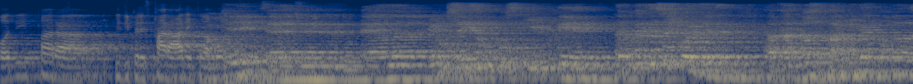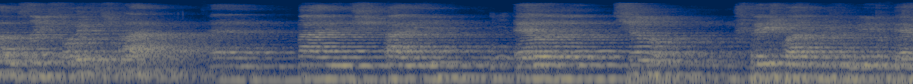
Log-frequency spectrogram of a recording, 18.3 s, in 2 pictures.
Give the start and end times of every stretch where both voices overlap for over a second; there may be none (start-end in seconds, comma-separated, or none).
2.0-3.6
